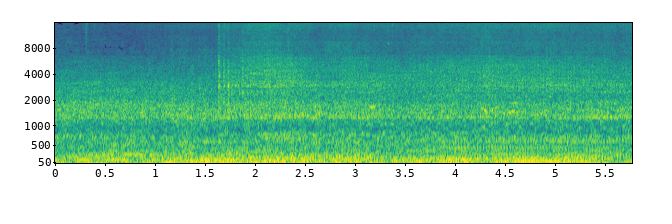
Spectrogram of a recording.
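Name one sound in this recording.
A motor scooter's engine hums nearby on the street.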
